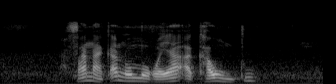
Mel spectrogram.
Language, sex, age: Southern Sotho, male, 22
